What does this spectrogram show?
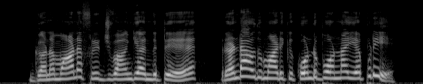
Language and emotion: Tamil, angry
